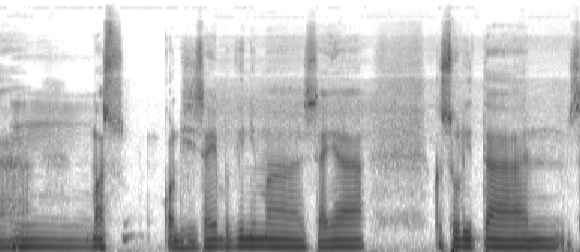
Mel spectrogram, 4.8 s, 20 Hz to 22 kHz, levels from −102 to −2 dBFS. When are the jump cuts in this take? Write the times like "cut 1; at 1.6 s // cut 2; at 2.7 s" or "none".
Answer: none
